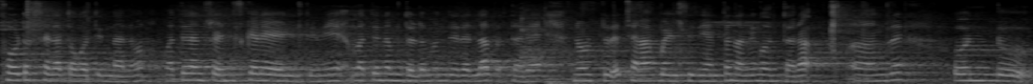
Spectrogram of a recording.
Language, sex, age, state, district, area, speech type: Kannada, female, 18-30, Karnataka, Mysore, urban, spontaneous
